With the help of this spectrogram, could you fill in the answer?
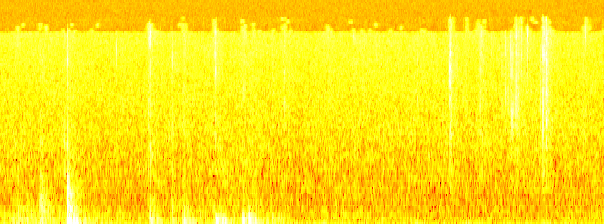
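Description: Fingertips press and roll a small, thick rolled beeswax candle, made of solid layers of honeycomb-textured beeswax sheet with a cotton wick, against a paper-covered table. Six soft, low, sticky clicks and thuds stand out, the strongest near the start, each dying away almost at once. A faint bright hiss runs underneath.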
